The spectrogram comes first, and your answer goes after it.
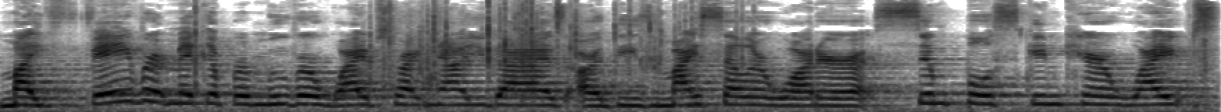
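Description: A woman's high-pitched voice at a moderate pace, hardly any pauses, faint music in the background. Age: 20s. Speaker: beauty vlogger. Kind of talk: product review tutorial. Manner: animated.

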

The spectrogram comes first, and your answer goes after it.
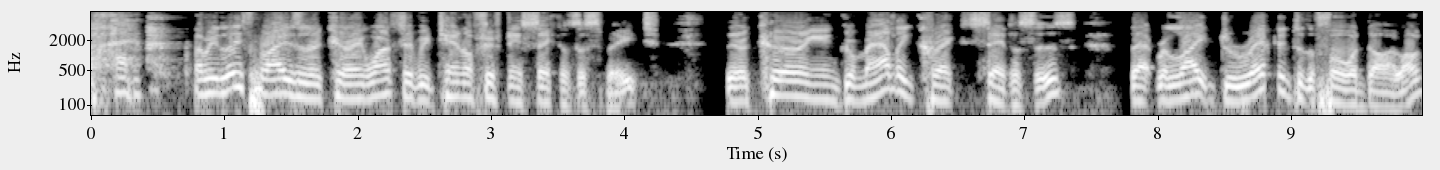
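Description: Keeping very even loudness, a man talks at a fairly quick pace and fairly high pitch with very wide pitch swings. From Australia. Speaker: reverse speech researcher. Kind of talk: interview answer.

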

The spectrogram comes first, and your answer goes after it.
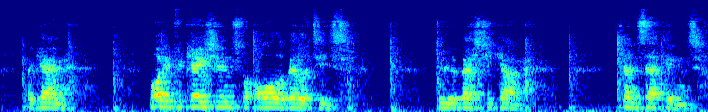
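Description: Moderate-paced speech from a man with a high voice, plus noticeable background noise and audible room echo. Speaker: fitness instructor. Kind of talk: workout class instruction. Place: kitchen. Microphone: camera far.

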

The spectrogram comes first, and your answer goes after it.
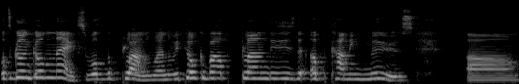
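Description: With a non-native accent, a woman talks at a high pitch. The background is quiet. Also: ordinary pitch variation, moderate pace. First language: not English. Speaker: chess grandmaster and streamer. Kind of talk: chess lesson livestream. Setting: live stream.

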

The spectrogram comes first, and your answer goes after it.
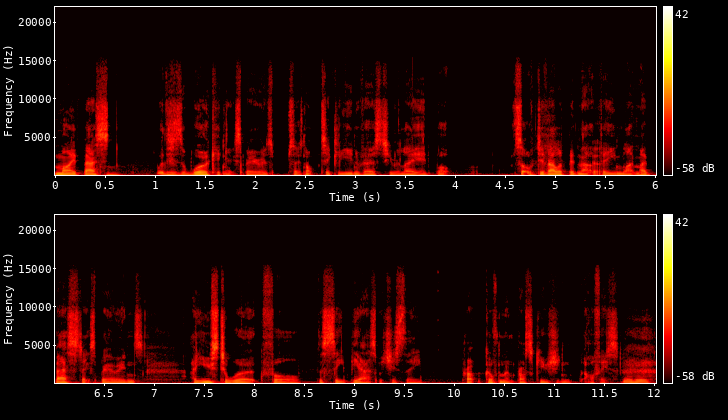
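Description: A man with a Mancunian accent, somewhat breathy, at a very fast pace with long, frequent pauses. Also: ordinary pitch variation. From Manchester, England (Sale); England. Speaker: PhD student; podcast guest. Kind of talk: casual chat. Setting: studio. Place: studio. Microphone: studio mic.

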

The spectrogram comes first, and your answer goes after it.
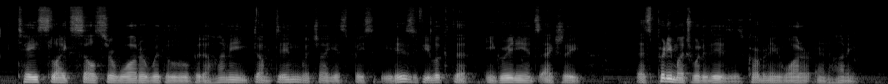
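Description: Over music in the background, a man with a very deep, low pitch speaks at a very fast pace. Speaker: soda reviewer. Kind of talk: casual taste test review. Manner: hesitant, filler-heavy.

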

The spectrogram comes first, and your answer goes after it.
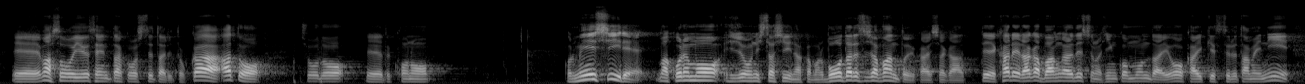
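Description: The background is free of noise. A man talks at a fairly quick pace. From Japan (Nagano), partly raised in Los Angeles; Japan. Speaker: business founder. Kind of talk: speech. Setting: stage with audience. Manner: hesitant with many fillers. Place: hall.

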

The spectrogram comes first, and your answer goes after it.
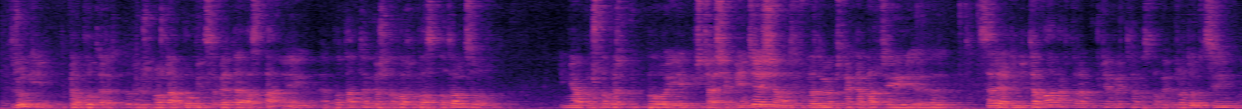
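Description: Very fast, monotone, flat speech amid strong room echo and light background noise. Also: man. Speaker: presenter and speaker at a tech meetup. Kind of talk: casual tech talk to an audience. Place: hall.

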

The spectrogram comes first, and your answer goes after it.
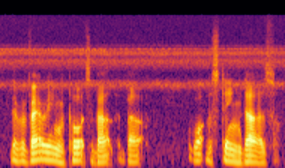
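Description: Man's voice at a fairly quick pace, ordinary pitch variation, dry sound with no echo, light background noise. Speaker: presenter. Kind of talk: casual nature explanation to camera.

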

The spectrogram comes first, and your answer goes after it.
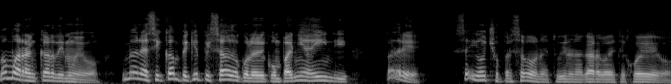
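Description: Against a quiet background, a man talks at a very fast pace with very wide pitch swings. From Argentina. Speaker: gaming youtuber. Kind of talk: reaction video commentary. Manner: animated. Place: home room. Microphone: studio mic.

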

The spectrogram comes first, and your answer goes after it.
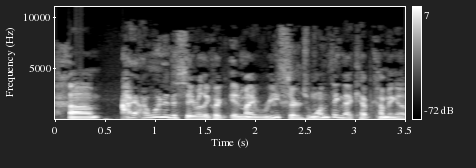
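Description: The speaker is male. He uses lively intonation. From Wisconsin. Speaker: podcast co-host. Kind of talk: casual chat. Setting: live video stream. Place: home room. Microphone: video call.

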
